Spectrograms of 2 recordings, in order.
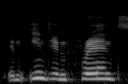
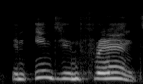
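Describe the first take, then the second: No difference in how they are said.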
